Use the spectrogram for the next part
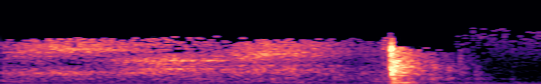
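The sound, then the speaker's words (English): A steady wash of outdoor murmur is cut off by a single sharp, loud bang as a window is shut, leaving the sound noticeably quieter afterward. “Do shut the window”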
